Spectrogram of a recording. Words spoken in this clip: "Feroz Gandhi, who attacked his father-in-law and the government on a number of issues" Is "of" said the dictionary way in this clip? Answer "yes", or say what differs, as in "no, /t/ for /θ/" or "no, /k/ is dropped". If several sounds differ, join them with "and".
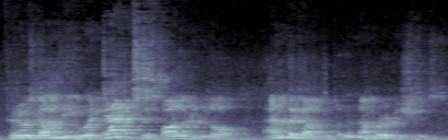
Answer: yes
